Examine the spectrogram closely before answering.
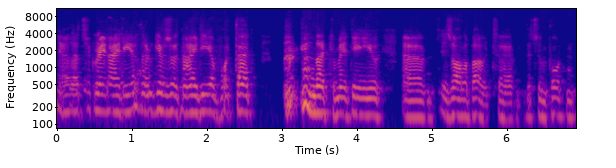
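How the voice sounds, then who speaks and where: The speaker has a Scottish accent and a moderate pace. Pitch variation is ordinary. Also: man. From Scotland. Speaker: committee chair. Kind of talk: meeting chairing. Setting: video call.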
